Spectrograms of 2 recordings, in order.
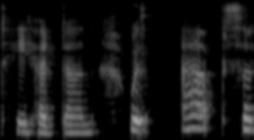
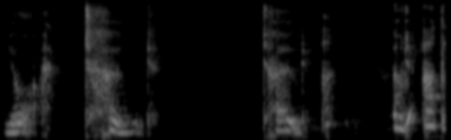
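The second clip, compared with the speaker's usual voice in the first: hissed teasing whisper; whispered taunt; 2 semitones higher than usual. Acted. Peter teases brother secretly, whispered taunt. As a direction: taunt him under your breath.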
